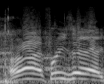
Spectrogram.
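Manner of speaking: loud, high call to freeze; calling stop. Real, not acted. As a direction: stop everyone mid-drill. Stopping the drill.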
